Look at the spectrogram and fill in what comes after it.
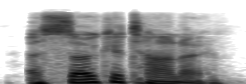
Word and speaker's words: Ahsoka Tano: Ahsoka Tano.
